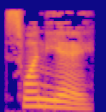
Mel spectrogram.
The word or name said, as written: soigné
